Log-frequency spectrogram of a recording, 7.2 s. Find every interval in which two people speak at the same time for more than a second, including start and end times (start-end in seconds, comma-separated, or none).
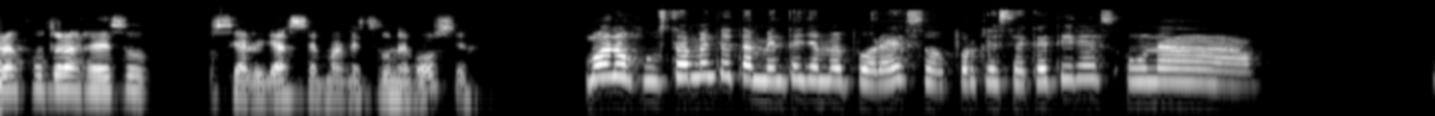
none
